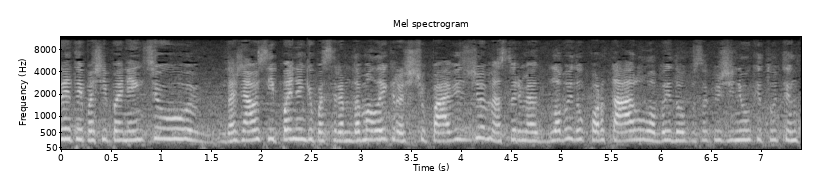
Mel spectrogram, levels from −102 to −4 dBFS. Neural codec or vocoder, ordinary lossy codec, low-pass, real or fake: vocoder, 44.1 kHz, 128 mel bands every 256 samples, BigVGAN v2; AAC, 32 kbps; 10.8 kHz; fake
